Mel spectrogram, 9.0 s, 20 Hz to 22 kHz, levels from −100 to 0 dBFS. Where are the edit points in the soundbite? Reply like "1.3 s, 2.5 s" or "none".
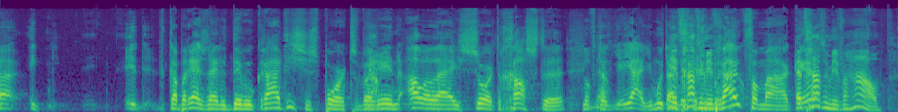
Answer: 5.8 s

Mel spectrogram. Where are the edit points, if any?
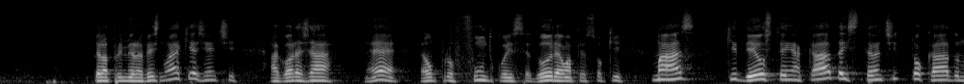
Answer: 1.6 s

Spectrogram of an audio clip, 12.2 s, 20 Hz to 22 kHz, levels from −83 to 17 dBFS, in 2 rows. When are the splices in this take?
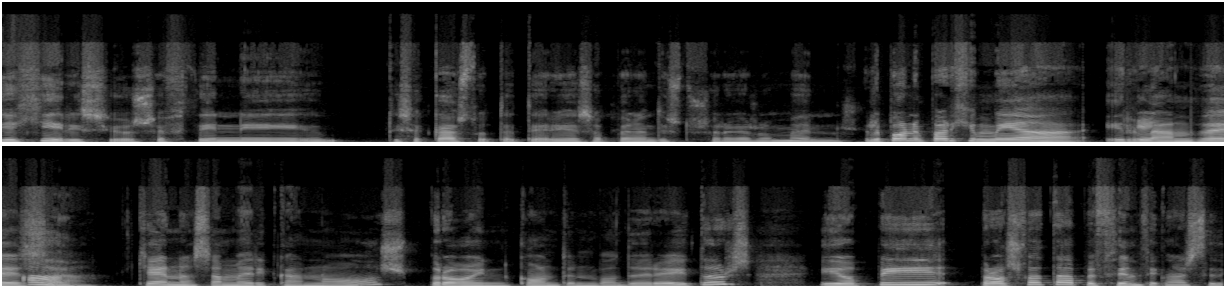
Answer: none

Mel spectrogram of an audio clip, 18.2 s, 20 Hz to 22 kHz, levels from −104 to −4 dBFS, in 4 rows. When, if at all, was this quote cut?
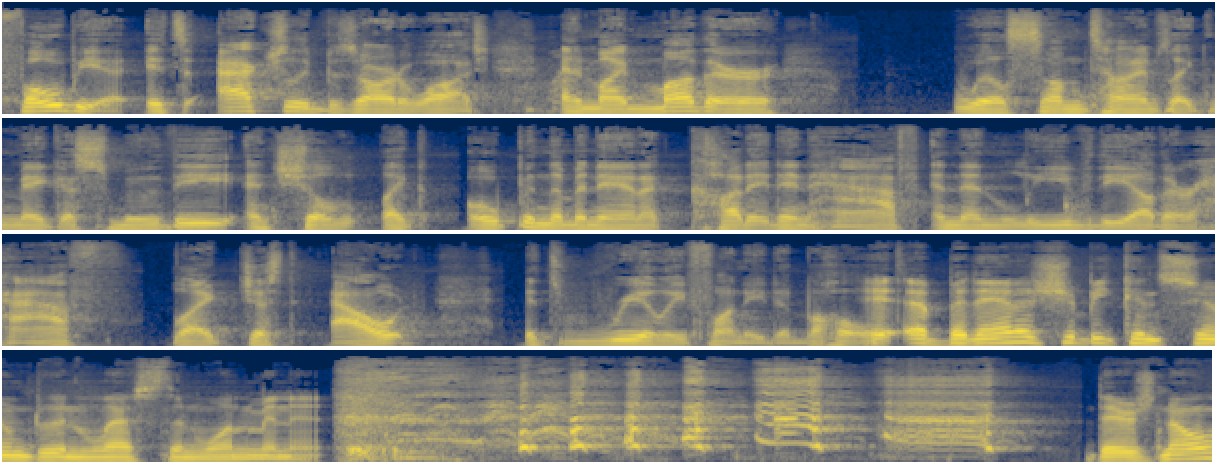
11.0 s

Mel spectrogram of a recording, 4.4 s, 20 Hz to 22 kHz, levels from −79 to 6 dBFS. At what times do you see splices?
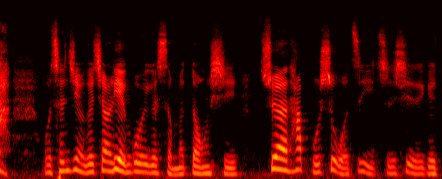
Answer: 1.1 s

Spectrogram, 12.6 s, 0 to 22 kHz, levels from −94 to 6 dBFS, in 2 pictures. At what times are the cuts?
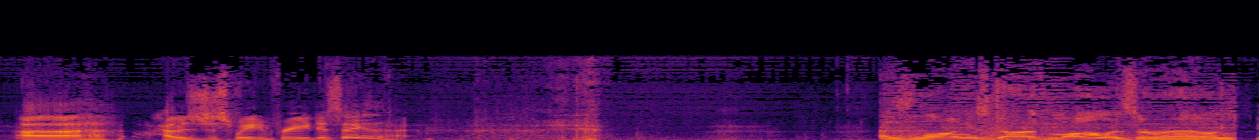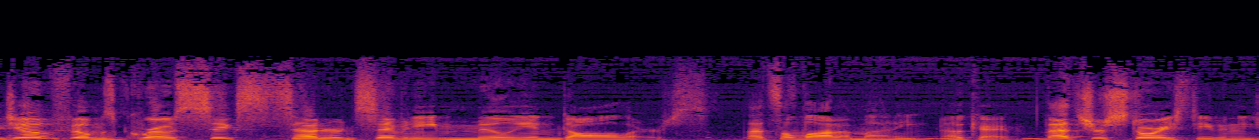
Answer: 6.3 s

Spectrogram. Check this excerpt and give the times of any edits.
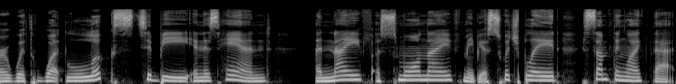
none

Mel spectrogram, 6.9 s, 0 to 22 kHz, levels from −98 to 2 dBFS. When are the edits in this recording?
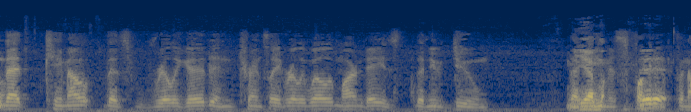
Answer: none

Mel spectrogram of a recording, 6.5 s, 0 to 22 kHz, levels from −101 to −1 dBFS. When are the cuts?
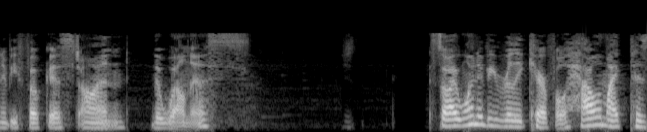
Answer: none

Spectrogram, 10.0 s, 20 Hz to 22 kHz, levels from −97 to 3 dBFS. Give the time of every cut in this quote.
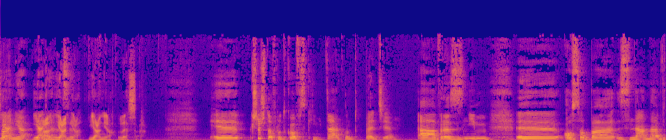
3.7 s

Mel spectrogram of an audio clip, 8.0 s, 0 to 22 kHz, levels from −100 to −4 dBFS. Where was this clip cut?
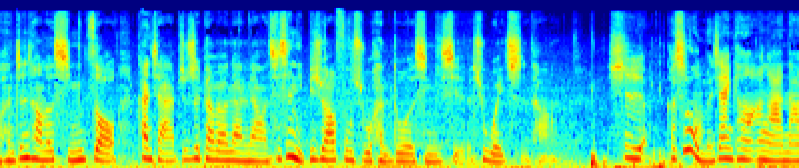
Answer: none

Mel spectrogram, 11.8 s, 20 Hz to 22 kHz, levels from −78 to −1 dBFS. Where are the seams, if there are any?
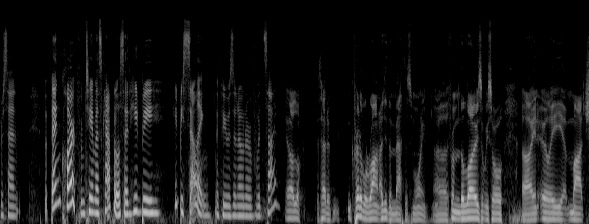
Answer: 5.7 s, 9.0 s

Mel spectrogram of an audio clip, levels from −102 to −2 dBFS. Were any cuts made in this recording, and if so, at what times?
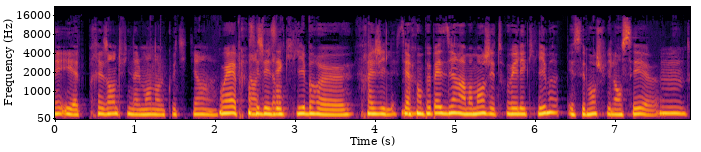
2.4 s

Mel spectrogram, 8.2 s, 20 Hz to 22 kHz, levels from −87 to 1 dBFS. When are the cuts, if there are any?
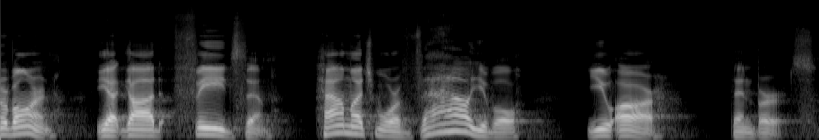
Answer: none

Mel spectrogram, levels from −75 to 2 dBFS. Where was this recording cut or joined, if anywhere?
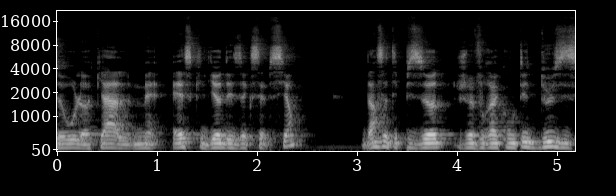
none

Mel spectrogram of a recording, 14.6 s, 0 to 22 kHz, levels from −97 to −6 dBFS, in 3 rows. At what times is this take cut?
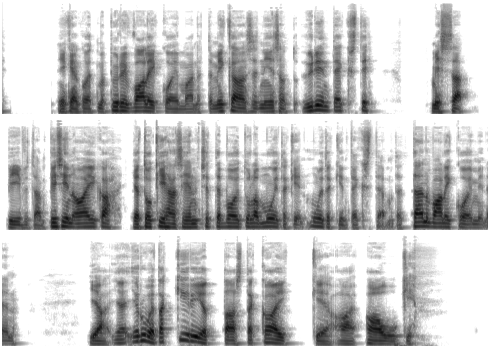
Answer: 6.0 s

